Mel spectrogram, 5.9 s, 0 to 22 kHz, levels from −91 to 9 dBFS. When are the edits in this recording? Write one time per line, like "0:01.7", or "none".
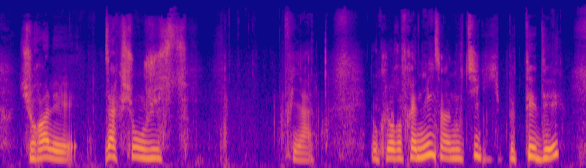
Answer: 0:01.1
0:02.8
0:04.3
0:04.8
